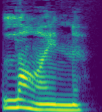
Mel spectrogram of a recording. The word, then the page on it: line: British English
